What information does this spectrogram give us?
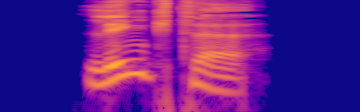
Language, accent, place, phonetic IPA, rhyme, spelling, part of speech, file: German, Germany, Berlin, [ˈlɪŋktə], -ɪŋktə, linkte, verb, De-linkte.ogg
- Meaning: inflection of linken: 1. first/third-person singular preterite 2. first/third-person singular subjunctive II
